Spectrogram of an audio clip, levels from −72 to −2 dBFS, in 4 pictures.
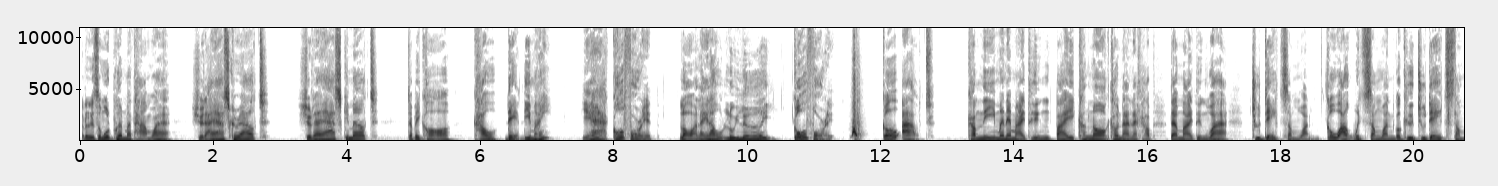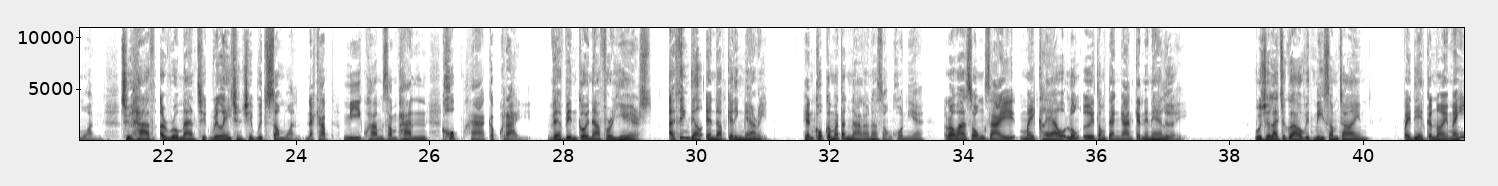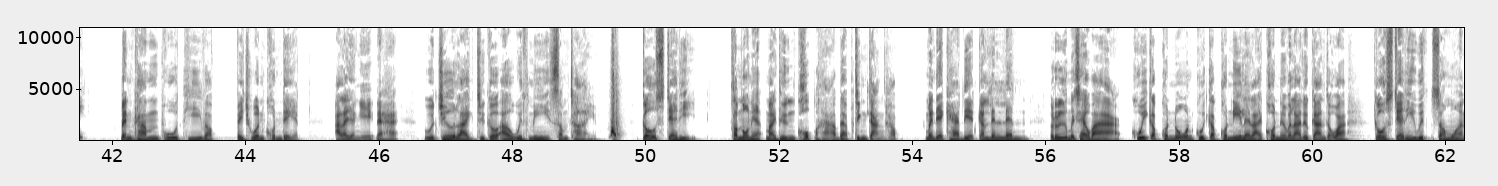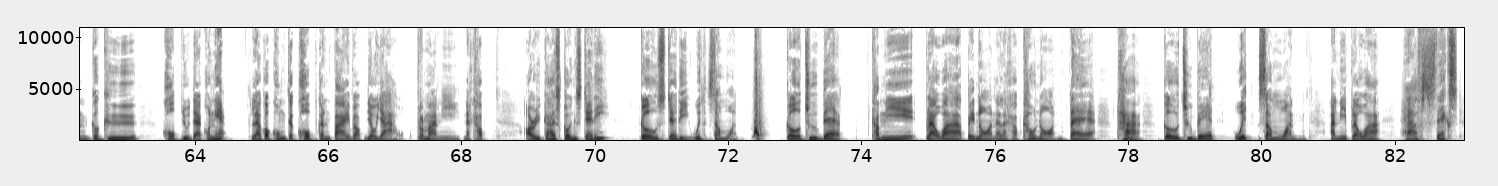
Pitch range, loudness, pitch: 110-160 Hz, -20 LUFS, 130 Hz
